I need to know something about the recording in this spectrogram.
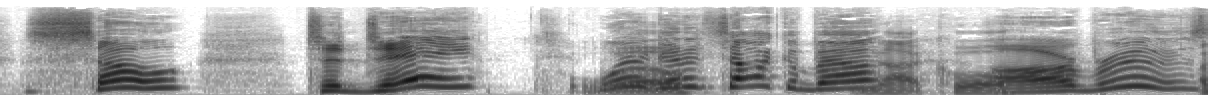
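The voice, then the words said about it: Imitates another person's voice. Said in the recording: “my ... impression”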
